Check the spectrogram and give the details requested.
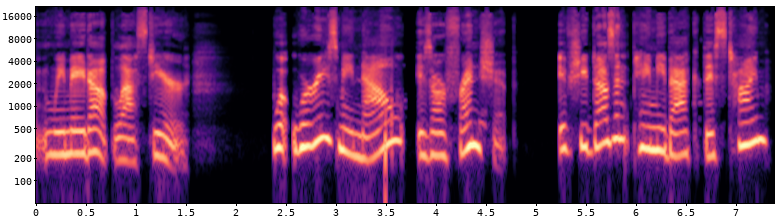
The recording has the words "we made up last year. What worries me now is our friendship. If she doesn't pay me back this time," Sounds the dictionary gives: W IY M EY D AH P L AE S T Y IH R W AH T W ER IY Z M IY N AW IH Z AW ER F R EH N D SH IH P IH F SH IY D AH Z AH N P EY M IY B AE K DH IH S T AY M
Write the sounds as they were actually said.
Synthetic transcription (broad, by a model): W IY M EY D AH P L AE S T Y IH R W AH T W ER IY Z M IY N AW IH Z AW ER F R EH N D SH IH P IH F SH IY D AH Z AH N P EY M IY B AE K DH IH S T AY M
